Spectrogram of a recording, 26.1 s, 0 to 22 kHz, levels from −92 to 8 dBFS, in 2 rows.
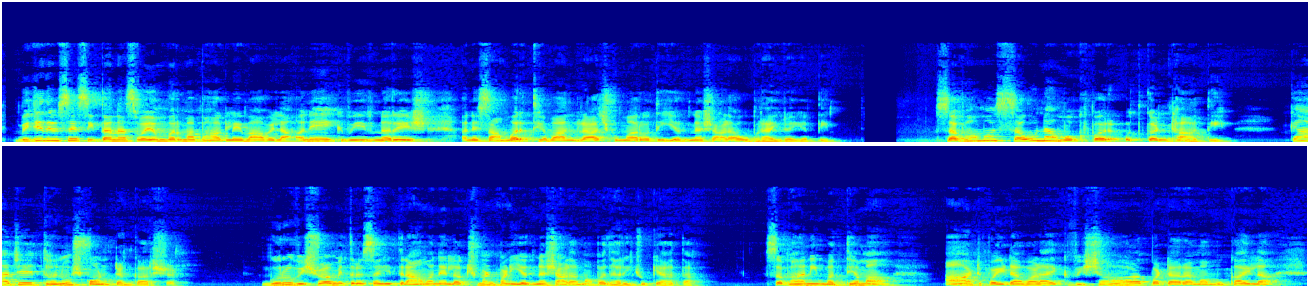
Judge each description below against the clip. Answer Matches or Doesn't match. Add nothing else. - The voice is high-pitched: Matches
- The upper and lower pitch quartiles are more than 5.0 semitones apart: Matches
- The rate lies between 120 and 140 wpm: Doesn't match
